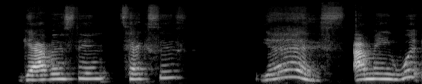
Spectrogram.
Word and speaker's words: Galveston: And am I saying it right, Geezy? It's Galveston. Yeah, you're saying it right. Galveston, Texas.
